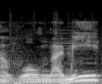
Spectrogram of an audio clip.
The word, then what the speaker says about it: Волнами: А, мы с белорусским таким прононсом позволяем себе произносить их название как «Волнами» а, от, э, от лагутенковского караванами, факсами и прочими вещами, которые по любви.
